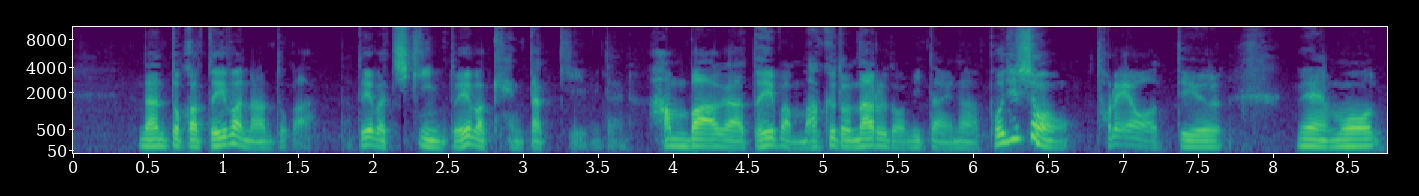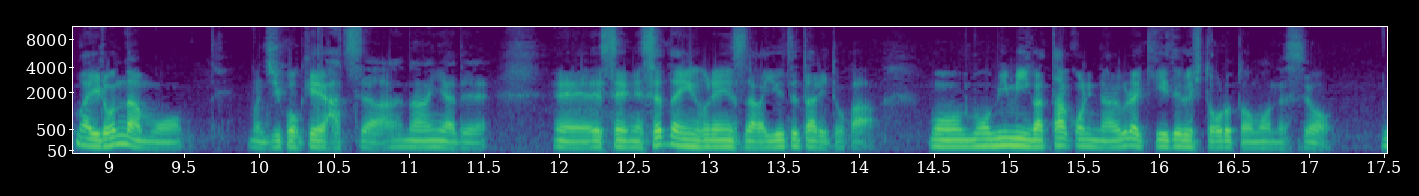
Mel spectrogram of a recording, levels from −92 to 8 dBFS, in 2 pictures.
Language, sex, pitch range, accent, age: Japanese, male, 115-145 Hz, native, 20-39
